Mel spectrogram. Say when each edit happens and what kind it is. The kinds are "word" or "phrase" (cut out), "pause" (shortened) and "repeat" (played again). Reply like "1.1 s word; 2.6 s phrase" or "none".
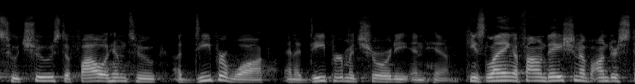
2.8 s pause; 4.6 s pause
